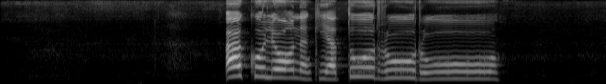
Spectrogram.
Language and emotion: Russian, positive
